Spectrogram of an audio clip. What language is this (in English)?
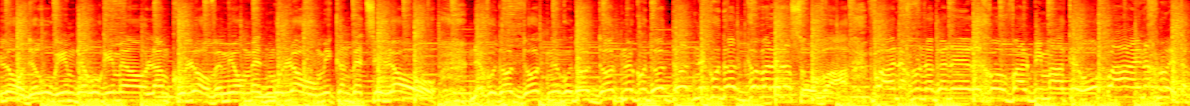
Hebrew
